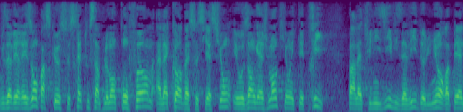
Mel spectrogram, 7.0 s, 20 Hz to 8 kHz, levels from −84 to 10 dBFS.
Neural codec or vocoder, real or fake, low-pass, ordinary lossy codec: none; real; 7.2 kHz; none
